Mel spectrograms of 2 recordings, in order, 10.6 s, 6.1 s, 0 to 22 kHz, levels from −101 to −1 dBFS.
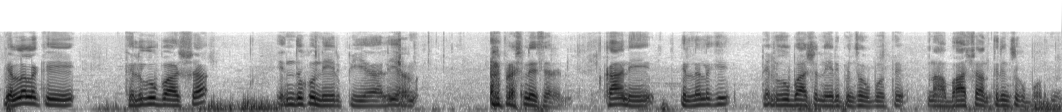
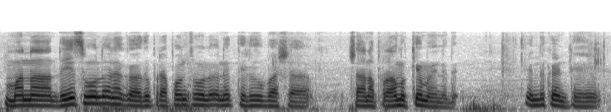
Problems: constant background noise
